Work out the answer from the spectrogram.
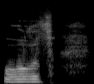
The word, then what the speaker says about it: Ulfhednar: The D is a horrible representation of the Old Norse D, which is actually pronounced as a TH. Okay. And then the F, of course, when sounding it out, comes out as a V in Old Norse. So it's Ulfhednar.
